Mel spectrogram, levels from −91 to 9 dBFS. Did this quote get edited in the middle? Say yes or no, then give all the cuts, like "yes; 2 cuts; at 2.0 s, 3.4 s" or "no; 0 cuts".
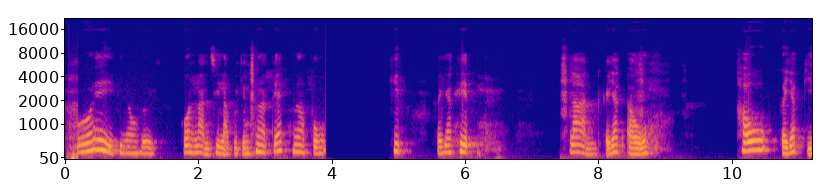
no; 0 cuts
